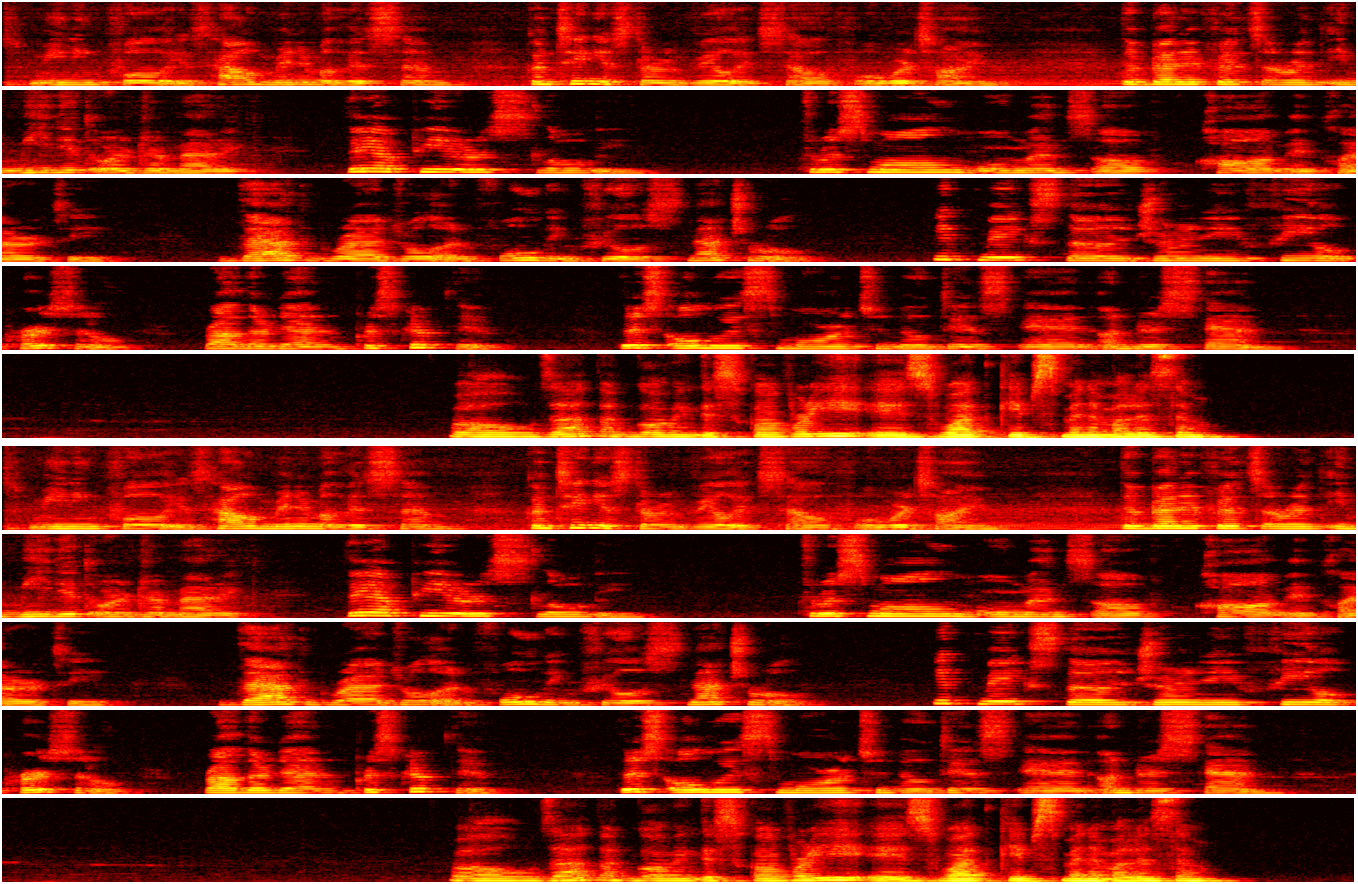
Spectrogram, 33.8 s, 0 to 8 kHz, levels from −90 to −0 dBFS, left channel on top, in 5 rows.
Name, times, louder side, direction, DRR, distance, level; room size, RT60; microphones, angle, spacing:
voice 1, 0.0-8.0 8.5-10.0 10.8-12.5 12.8-14.0 14.6-17.6 18.2-20.9 21.3-22.8 23.4-26.7, right 2 dB, 30° right, 0.6 m, -31 dB
voice 2, 29.3-33.1, left 1 dB, 10° left, 1.8 m, -23 dB
3.0 x 2.5 x 2.5 m
head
